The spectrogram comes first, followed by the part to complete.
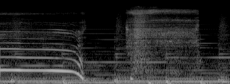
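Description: A long, high, held whoop-like cry that swoops up at the start and drops away after less than a second, cheering the launch of a toy snowmobile off a snow jump. It is followed by a short hissing whoosh, over steady background music.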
